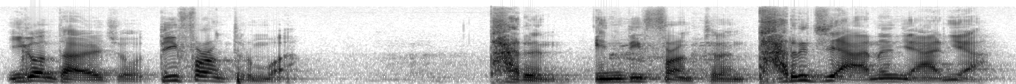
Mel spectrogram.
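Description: A man teaching an online English exam-prep lecture, firing quick questions at his students and acting out reactions with silly voices. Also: medium pitch, sing-song, fairly bright tone, husky.

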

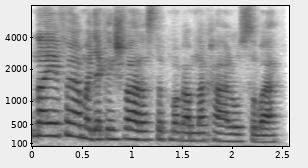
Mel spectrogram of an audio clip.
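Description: A woman's voice: lowish voice, lively intonation, dull audio, natural voice. A woman voicing a sulky, cheeky ten-year-old boy in an audiobook, defiant and demanding.

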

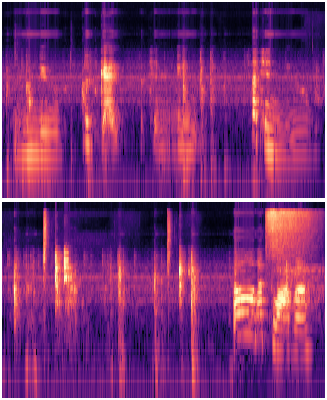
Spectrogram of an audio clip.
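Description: A teenage girl casually commentates her own game from her bedroom at home, chatty and self-mocking, with playful trash talk, and she's a little sniffly after a cold. Her gravelly, mid-range voice swoops wildly in pitch at a slow pace, over a noisy background.

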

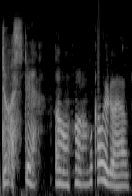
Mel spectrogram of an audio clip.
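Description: A woman's voice: medium pitch, fast talker, a bit bright, no echo, dull audio. A woman with a Southern American accent hosting a casual painting vlog, talking to herself as she works and often dropping to a mutter or whisper. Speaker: art channel host.

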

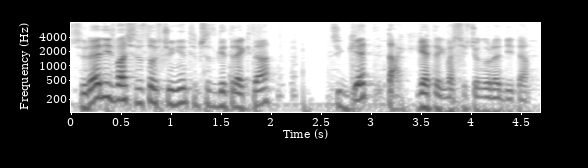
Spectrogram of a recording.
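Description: A man giving casual gameplay commentary as a gaming YouTuber, excitable, swearing freely and swinging from low mutters to shrill yelps. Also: brisk, faint music behind.

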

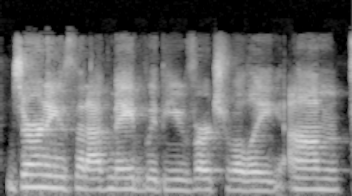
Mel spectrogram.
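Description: A woman's voice: on the low side, steady tone, normal speed. A middle-aged woman hosting an interview about faith over a video call, asking questions and often chiming in with short agreements. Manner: warmly affirming, frequent short agreements. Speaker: host. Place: home room, video call.

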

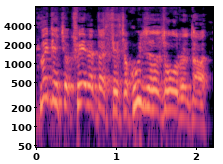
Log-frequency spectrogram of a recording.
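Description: A man's voice: high-pitched, sing-song, a bit bright, slight background noise. A man livestreaming at home, scolding and swearing as he argues with his wife. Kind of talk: heated family livestream.

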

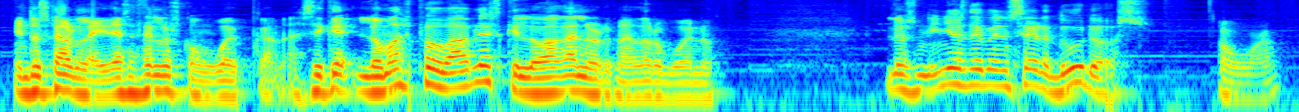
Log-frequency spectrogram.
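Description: Chatty young man streaming. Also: medium pitch. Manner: chatty, rambling, with frequent restarts and swearing. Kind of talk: casual livestream chat reading viewer suggestions.

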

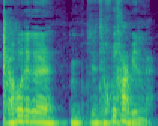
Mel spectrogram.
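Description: A man's voice: mid-range voice, fast talker, a little mellow, slight background noise. A man telling a gangland story in a colloquial, earthy and crude way. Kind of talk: oral storytelling.

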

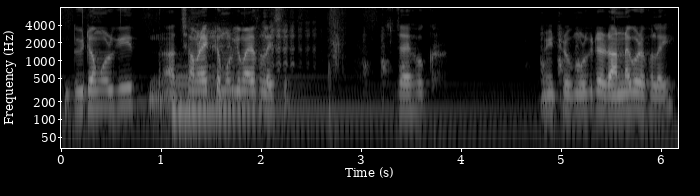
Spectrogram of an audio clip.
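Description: Soft-spoken young gamer man. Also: mid-range voice. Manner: talks softly and quietly, late-night hush. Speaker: gamer channel host. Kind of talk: casual gameplay commentary.

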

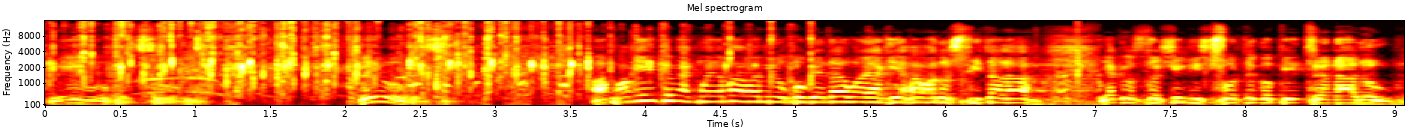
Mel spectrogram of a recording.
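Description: Animated Silesian-accented man, high-pitched stage storyteller. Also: normal speed, noisy background. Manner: folksy, exclamatory, repeats phrases, addresses the crowd. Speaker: stage entertainer and singer. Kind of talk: comic storytelling to a live audience. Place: live stage at a picnic event. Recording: echoey live PA with music.

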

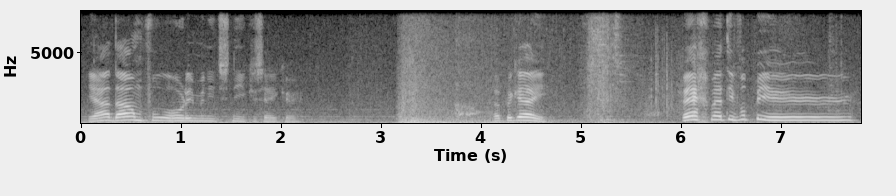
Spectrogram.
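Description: A man giving playful, excitable let's-play commentary, talking to his in-game companion. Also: high-pitched, slow, pauses often, noisy background. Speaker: gaming channel host.

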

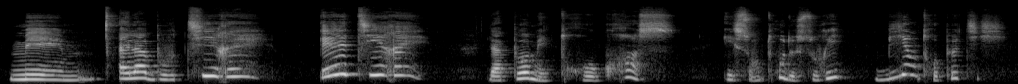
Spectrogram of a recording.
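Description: A woman reading a picture book aloud to children, slow and expressive, talking to her young listeners. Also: on the high side. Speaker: storyteller.

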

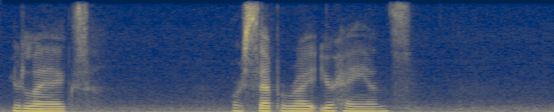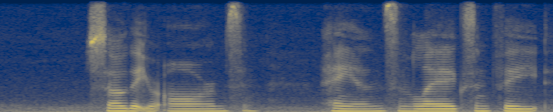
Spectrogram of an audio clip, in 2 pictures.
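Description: A woman therapist guides a self-hypnosis relaxation session, giving gentle, measured instructions with frequent pauses. Her voice is lowish, and there's slight background noise.

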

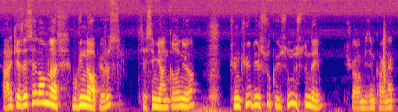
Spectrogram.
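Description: Male vlogger, higher-pitched, step-by-step explainer, cave-like echo from a water well below. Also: a little mellow, a little hiss or hum. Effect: voice echoing from a water well below. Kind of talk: casual how-to explanation. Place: outdoors, standing over a water well.

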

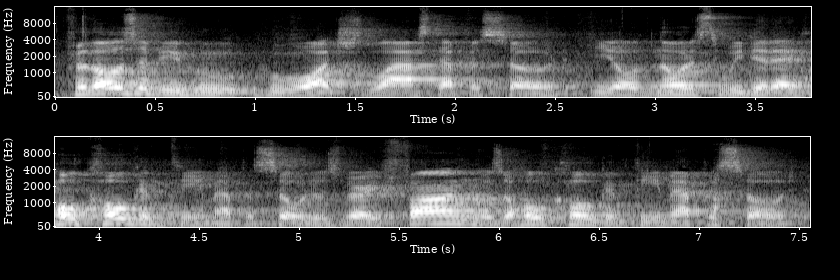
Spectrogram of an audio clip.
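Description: A man co-hosts a comedy chat and spins a story, acting out the quotes with laughs. His mid-pitched voice carries a long echo around a bare room, with a faint hum under it. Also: normal speed. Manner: animated, acts out quotes with laughs. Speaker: comedian co-host.

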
